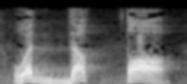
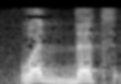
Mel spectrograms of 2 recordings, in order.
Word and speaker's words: ودت: لأن التاء والطاء حرفان متجانسان يعني من مخرج واحد، فأدغمت التاء في الطاء، ويكون الإدغام بتحويل التاء إلى طاء ثم إدغام الطاء في الطاء، فيصير النطق بطاء مشددة لا يبقى للتاء أثر، هكذا ود الطاء ود الطائفة. هذا أيها الإخوة في حالة الوصل، فإن وقفنا نعود يعود الأمر إلى الأصل فنقول ودت ودت بتاء ساكنة.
